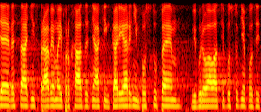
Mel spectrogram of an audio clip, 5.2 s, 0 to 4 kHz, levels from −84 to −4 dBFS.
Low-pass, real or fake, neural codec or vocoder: 3.6 kHz; real; none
